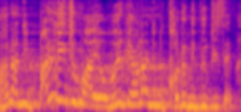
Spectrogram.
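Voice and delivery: hammed-up impatience, calling ahead; preacher imitating his younger self rushing God; impatient mock pleading. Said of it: "막 이러면서".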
